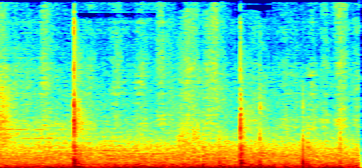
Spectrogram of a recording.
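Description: Marker pen writing on a board: faint scratching of the tip with a few light clicks as it touches and lifts.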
